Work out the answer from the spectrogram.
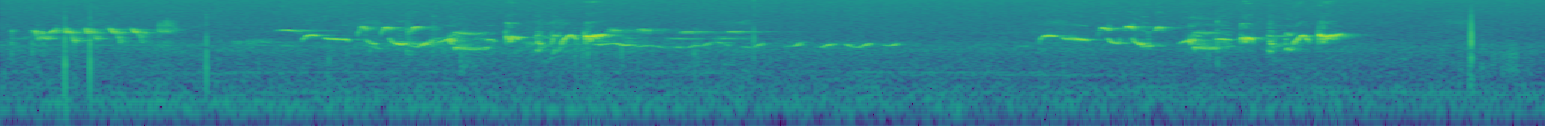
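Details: White-rumped shama delivering two bursts of rich whistled song, fluty notes mixed with quick chattering phrases, separated by a few seconds of near quiet.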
